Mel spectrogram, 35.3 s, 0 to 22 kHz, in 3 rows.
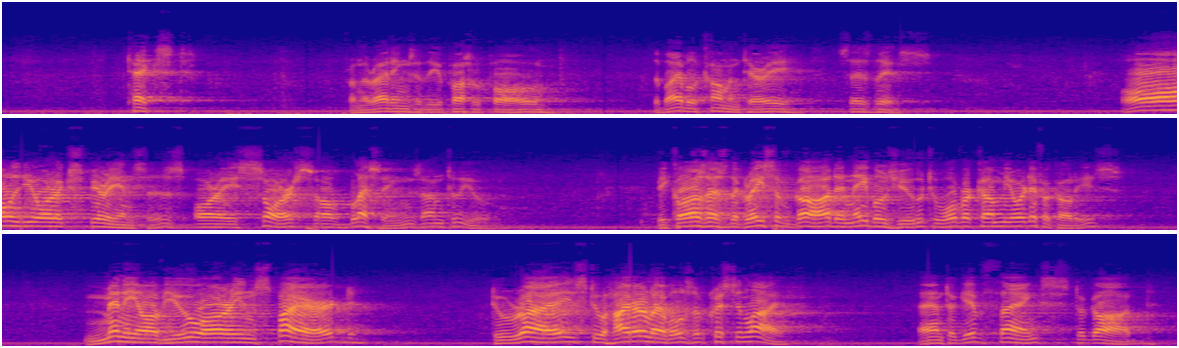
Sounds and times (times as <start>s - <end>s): Narration, monologue: 0.0s - 35.2s
Male speech, man speaking: 1.2s - 2.1s, 3.4s - 5.7s, 6.5s - 9.4s, 11.2s - 16.8s, 18.3s - 23.0s, 24.4s - 27.2s, 28.4s - 31.6s, 32.7s - 35.1s.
